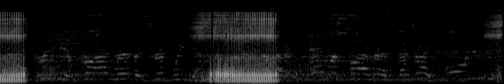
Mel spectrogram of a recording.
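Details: A sleeping dog named Stokely gives loud, rough, rattling snores, as he does every time he sleeps, with quiet breathing and faint background chatter between them.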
